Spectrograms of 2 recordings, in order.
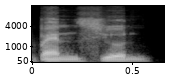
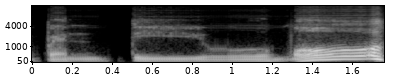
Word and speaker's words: Pentium: Benar nggak bacanya Intel pensiun? Bukan Pak, Intel Pentium.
